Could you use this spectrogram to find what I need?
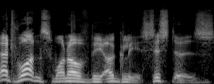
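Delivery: ordinary delivery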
